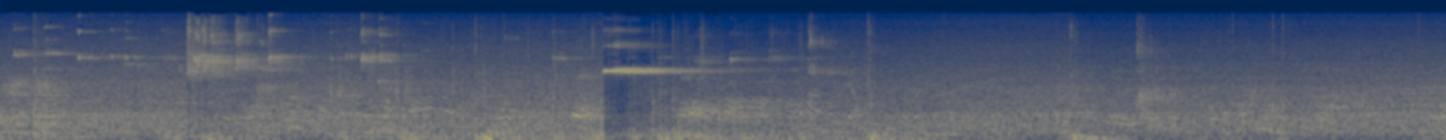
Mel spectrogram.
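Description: Indoor basketball play echoing in a sports hall: a ball bouncing on the hardwood court and sneakers squeaking on the floor, with a longer, louder high squeal about six seconds in.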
